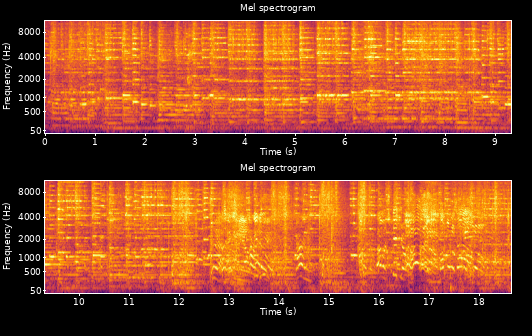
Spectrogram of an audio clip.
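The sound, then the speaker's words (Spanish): A carnival choir sings a tango, many voices together in a full, steady chorus with instrumental backing, loud and continuous, with the singing growing more ornamented toward the end. “Escuchemos este pedazo de tango.”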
